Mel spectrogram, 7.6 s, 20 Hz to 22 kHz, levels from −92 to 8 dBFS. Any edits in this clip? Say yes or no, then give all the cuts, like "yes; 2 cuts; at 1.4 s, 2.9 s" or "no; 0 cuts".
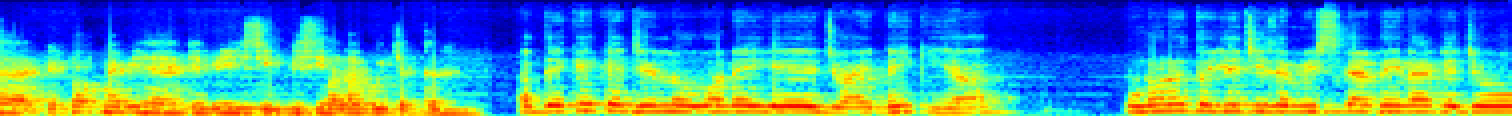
yes; 1 cut; at 2.4 s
